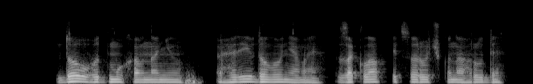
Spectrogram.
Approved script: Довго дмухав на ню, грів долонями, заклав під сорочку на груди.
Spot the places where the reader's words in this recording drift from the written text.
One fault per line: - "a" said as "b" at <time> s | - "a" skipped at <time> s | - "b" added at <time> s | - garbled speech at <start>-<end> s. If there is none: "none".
none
